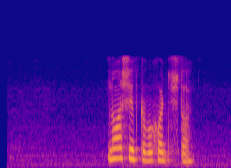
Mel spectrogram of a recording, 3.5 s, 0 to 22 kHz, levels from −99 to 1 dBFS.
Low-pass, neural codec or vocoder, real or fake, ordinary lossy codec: 5.4 kHz; codec, 16 kHz in and 24 kHz out, 2.2 kbps, FireRedTTS-2 codec; fake; none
